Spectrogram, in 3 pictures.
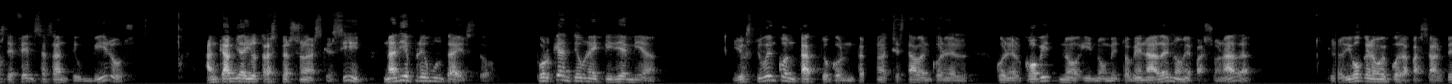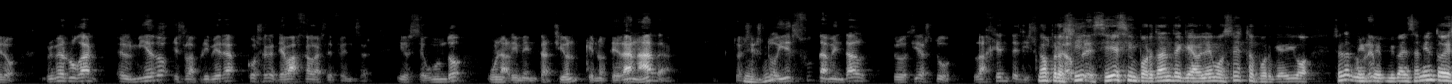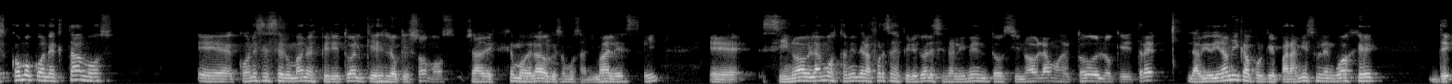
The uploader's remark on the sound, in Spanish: Audio de la charla en vivo por Instagram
